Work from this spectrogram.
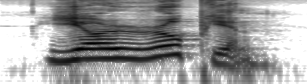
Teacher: the word european starts with the sound of the letter y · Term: y sound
